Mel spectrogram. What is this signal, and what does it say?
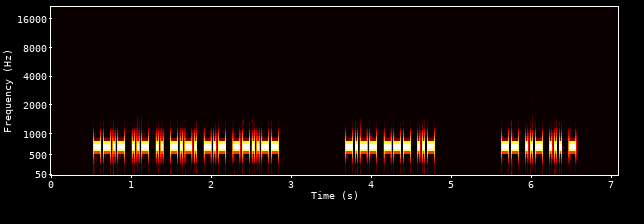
Morse code, heard as a keyed tone, about 40 wpm, 700 Hz. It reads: QUICK, YOU MUST
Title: 4x Word-Spacing - Sentences from Top 500 Words - 40wpm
